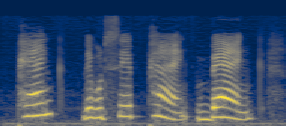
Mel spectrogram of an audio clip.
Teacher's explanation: So, we know that in Arabic in Urdu we have the pa sound. But in Arabic, we do not have this pa sound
